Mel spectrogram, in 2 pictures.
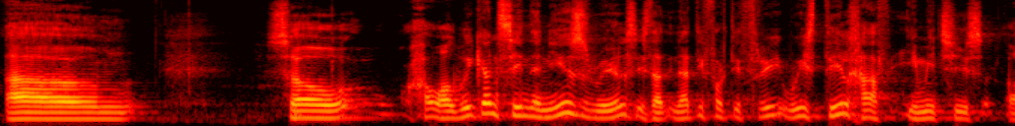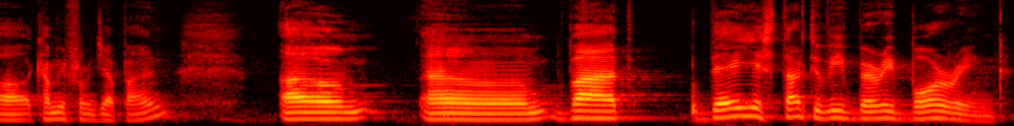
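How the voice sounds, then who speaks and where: A man speaks as an academic presenter at a conference, in a medium-pitched voice. His delivery is halting, often restarting and repeating words. He explains things informally, with conversational asides and rhetorical questions. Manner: halting, with stammered false starts and repeated words. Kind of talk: conference lecture.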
